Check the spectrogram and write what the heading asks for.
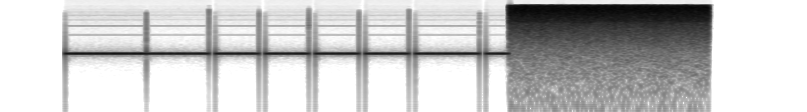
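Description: Film-countdown leader sound effect: a steady high beep tone broken by short clicks about twice a second, then about two seconds of loud white-noise static that cuts off suddenly.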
